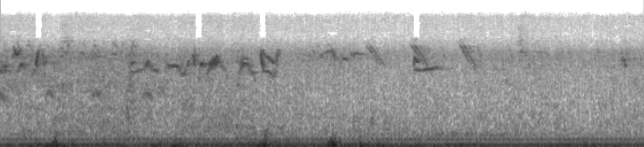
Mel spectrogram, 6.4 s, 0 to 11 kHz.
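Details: Eastern bluebirds inspecting a birdhouse, 25 February 2023. Scattered short, soft warbling notes come in small bursts over a constant low-pitched hum.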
